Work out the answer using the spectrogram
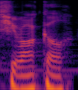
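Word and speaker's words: Scirocco: This guy, Papepimus Shiraco from Zeta Gundam. His name is spelled differently, but it's pronounced Shiraco with a K sound after the raw.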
